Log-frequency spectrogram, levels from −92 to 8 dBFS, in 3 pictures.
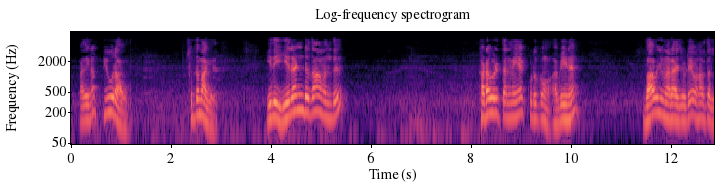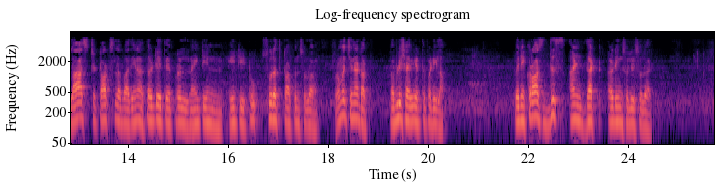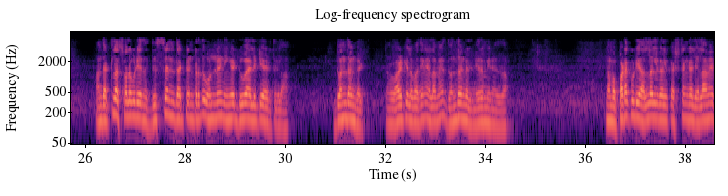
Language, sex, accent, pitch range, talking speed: Tamil, male, native, 120-155 Hz, 65 wpm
